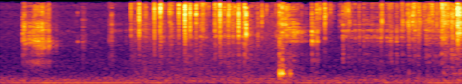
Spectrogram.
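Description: A metal utility knife blade carves and scrapes curls from a solid, hand-sized green glittery bar of soap held in the palm. The clip is a quiet run of bright, crisp scraping and crackly cutting strokes with almost no low end, separated by short gaps and ending in a denser rasping scrape.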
